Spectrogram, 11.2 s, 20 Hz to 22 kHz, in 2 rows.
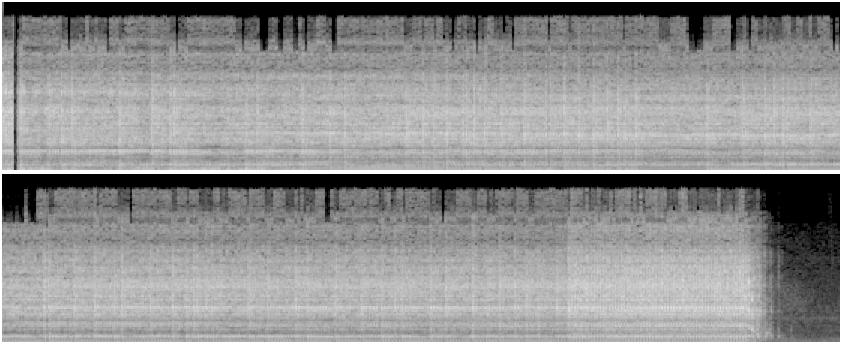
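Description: A ShockFlo rechargeable portable air compressor runs steadily and loudly while inflating a tire to 26 PSI, a continuous buzzing motor drone with a strong hum, lasting about ten seconds before cutting off abruptly at the end.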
